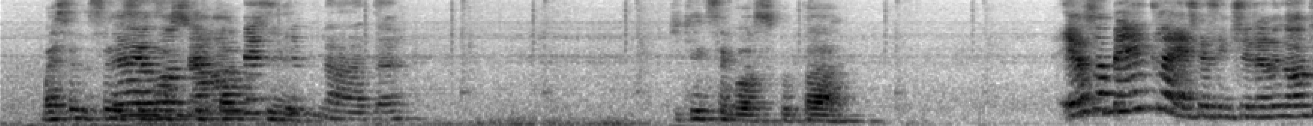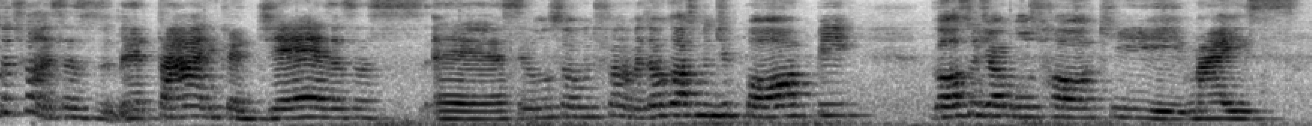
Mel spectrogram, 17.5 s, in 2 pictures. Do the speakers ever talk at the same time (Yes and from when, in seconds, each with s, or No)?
Yes, from 0.7 s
